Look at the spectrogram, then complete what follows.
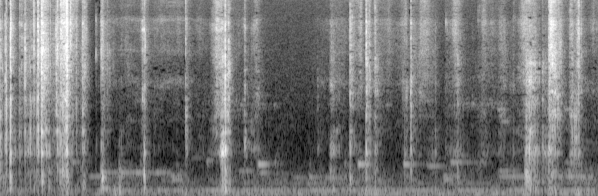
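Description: Pokémon trading cards being slid out of a freshly torn foil booster pack and flicked through by hand: faint rustles and scattered light clicks of card against card.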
